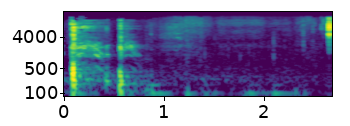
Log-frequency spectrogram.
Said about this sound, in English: I still have a good bit of a cough left, but it hasn't been giving me too much trouble in the last week.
